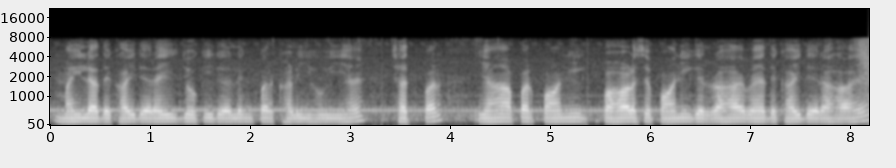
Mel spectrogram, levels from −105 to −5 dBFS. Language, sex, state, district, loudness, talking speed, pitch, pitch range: Hindi, male, Bihar, Purnia, -21 LUFS, 200 wpm, 125 Hz, 125-130 Hz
